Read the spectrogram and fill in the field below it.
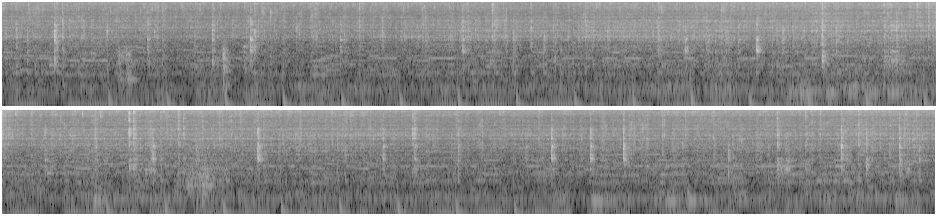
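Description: Paneer frying in a covered pan, giving a steady, crackling sizzle with scattered small pops, close and fairly quiet, without any talking.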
